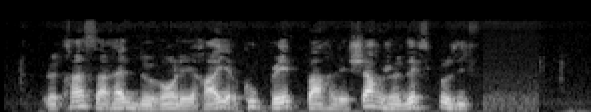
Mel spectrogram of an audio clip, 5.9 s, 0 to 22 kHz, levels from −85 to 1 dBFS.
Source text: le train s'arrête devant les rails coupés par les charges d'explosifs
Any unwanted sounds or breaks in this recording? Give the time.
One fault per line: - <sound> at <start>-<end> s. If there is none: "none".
none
